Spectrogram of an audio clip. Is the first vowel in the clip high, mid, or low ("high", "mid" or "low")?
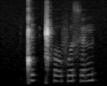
high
